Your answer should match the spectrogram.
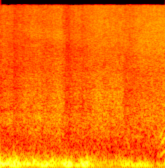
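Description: Wind buffeting an outdoor microphone on a ski slope: a heavy, uneven low rumble with a hiss over it.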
